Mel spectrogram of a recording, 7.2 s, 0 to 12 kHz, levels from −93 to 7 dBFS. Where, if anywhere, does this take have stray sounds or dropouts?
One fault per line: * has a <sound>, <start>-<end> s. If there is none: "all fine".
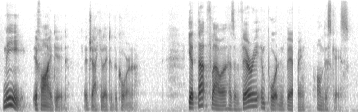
* has a dropout, 5.9-6.0 s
